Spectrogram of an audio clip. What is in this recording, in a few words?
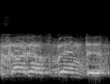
near waypoint mood high, speech pol; War Thunder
